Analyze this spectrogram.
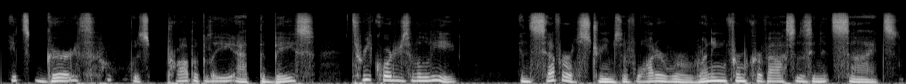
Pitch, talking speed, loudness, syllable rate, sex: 140 Hz, 160 wpm, -18 LUFS, 4.7 syllables/s, male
